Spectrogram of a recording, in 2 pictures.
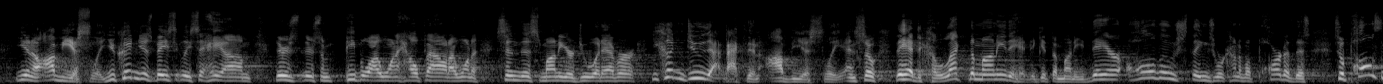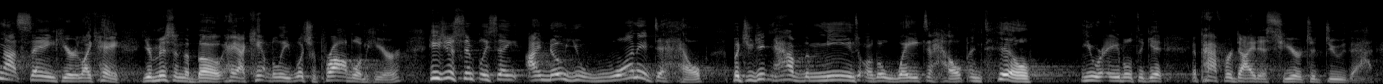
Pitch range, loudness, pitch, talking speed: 160-220 Hz, -26 LUFS, 180 Hz, 240 wpm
